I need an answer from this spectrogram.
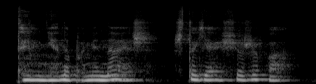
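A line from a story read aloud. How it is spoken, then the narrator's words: Hoarse confession. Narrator (Russian): хрипло призналась она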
